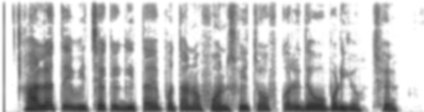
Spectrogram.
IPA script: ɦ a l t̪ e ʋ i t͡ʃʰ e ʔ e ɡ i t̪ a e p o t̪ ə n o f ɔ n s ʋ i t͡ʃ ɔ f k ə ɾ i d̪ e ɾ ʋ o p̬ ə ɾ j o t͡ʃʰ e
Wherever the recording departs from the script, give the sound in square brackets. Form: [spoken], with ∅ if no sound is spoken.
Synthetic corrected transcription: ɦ a l t̪ e ʋ i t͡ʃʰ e [k] e ɡ i t̪ a e p o t̪ [a] n o f [o] n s ʋ i t͡ʃ ɔ f k ə ɾ i d̪ e [∅] ʋ o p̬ ə [ɽ] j o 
